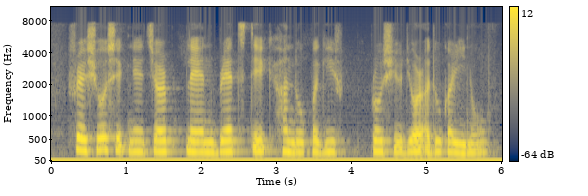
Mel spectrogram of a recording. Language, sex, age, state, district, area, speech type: Manipuri, female, 18-30, Manipur, Bishnupur, rural, read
